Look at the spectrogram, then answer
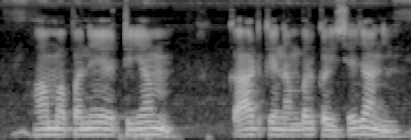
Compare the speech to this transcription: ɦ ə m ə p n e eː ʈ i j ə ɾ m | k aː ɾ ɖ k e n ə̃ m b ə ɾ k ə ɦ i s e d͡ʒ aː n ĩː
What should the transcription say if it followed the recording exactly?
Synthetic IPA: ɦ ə m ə p n e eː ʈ i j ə m | k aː ɾ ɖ k e n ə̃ m b ə ɾ k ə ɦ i s e d͡ʒ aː n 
